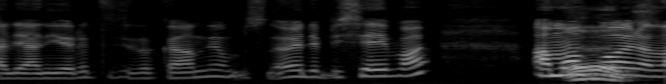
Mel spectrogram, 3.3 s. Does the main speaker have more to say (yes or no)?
yes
